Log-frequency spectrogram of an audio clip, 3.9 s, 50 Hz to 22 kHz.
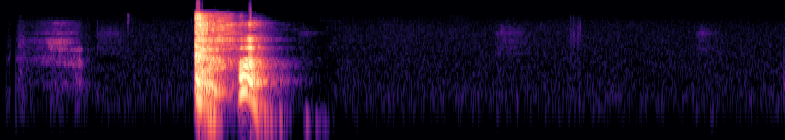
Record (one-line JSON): {"cough_length": "3.9 s", "cough_amplitude": 32068, "cough_signal_mean_std_ratio": 0.19, "survey_phase": "beta (2021-08-13 to 2022-03-07)", "age": "45-64", "gender": "Female", "wearing_mask": "No", "symptom_cough_any": true, "symptom_runny_or_blocked_nose": true, "symptom_sore_throat": true, "symptom_headache": true, "symptom_onset": "11 days", "smoker_status": "Never smoked", "respiratory_condition_asthma": false, "respiratory_condition_other": false, "recruitment_source": "Test and Trace", "submission_delay": "2 days", "covid_test_result": "Positive", "covid_test_method": "RT-qPCR", "covid_ct_value": 20.6, "covid_ct_gene": "N gene"}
